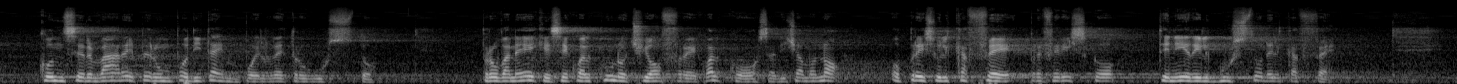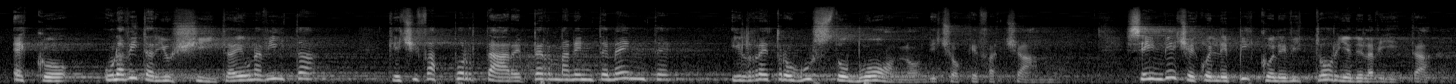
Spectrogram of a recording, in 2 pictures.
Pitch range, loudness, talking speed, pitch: 160-210 Hz, -26 LUFS, 115 wpm, 175 Hz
